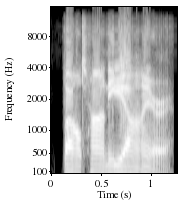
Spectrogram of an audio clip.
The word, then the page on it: boutonnière: American English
